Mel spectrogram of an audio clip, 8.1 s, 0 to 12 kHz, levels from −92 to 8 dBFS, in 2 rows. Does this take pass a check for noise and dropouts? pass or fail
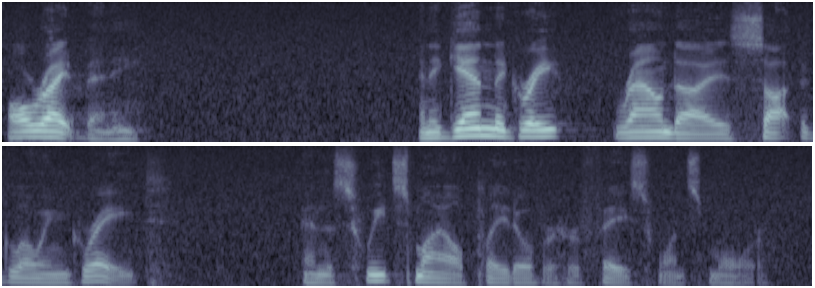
pass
